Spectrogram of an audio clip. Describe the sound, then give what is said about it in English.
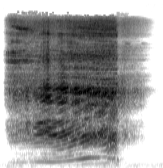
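A single long, loud cow moo lasts about two seconds, a rich, buzzing low call whose pitch slides slightly upward before cutting off. No one speaks. “First one is cows mooing.”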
